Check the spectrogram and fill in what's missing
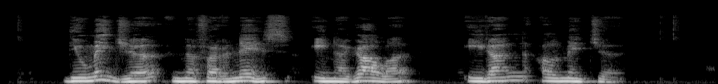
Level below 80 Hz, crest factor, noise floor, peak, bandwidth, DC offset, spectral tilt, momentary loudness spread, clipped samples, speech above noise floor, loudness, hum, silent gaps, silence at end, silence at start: -50 dBFS; 12 dB; -60 dBFS; -6 dBFS; 10 kHz; under 0.1%; -8 dB/octave; 13 LU; under 0.1%; 43 dB; -18 LUFS; none; none; 1 s; 0.65 s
